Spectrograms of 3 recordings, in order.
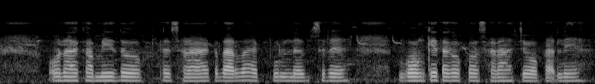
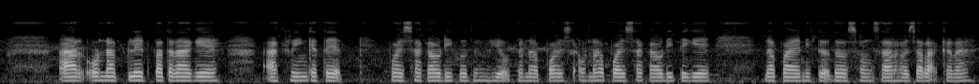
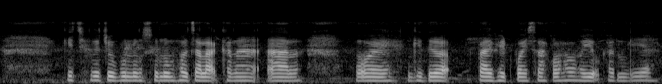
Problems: none marked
